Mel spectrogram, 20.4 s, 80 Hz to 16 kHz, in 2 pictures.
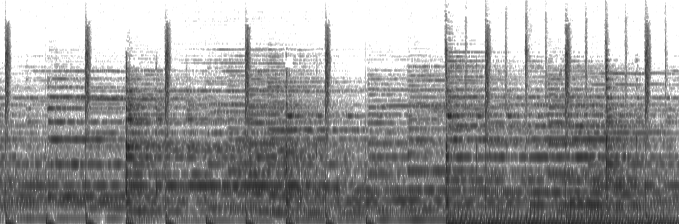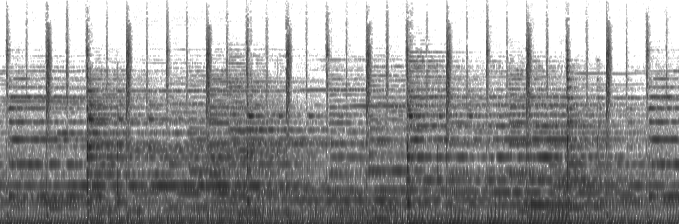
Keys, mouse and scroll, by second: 0.3 Tab, 0.6 Tab, 3.8 Tab, 6.1 click, 11.1-15.5 drag.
